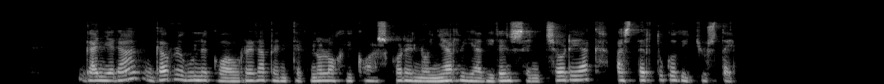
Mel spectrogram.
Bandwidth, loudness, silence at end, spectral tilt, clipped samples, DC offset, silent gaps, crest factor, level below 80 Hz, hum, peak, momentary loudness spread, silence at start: 8 kHz; -24 LUFS; 1.5 s; -5 dB/octave; under 0.1%; under 0.1%; 6.11-6.16 s; 22 dB; -68 dBFS; none; -2 dBFS; 9 LU; 0.8 s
